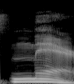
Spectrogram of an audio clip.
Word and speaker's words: Black Mare: Black Mare, like a horse, a female Black horse. Black Mare.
